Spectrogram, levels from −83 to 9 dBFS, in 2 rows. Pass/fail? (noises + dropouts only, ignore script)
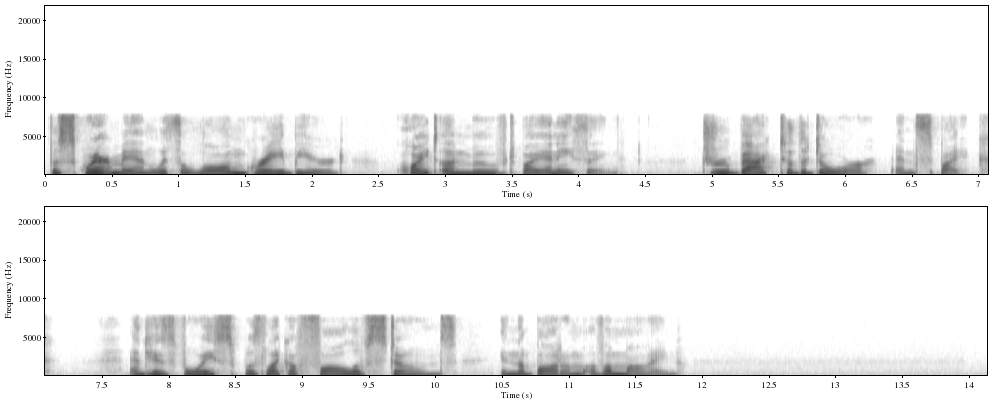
pass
